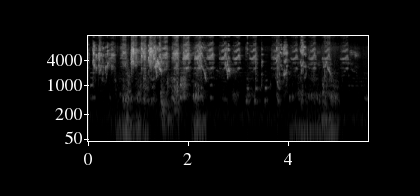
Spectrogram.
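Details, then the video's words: Several pet budgerigars in lively continuous chatter, scratchy high chirps and warbles packed closely together, with soft low rustling or flapping sounds between bursts. "Cute Colourful Budgies Chirping Sounds"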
